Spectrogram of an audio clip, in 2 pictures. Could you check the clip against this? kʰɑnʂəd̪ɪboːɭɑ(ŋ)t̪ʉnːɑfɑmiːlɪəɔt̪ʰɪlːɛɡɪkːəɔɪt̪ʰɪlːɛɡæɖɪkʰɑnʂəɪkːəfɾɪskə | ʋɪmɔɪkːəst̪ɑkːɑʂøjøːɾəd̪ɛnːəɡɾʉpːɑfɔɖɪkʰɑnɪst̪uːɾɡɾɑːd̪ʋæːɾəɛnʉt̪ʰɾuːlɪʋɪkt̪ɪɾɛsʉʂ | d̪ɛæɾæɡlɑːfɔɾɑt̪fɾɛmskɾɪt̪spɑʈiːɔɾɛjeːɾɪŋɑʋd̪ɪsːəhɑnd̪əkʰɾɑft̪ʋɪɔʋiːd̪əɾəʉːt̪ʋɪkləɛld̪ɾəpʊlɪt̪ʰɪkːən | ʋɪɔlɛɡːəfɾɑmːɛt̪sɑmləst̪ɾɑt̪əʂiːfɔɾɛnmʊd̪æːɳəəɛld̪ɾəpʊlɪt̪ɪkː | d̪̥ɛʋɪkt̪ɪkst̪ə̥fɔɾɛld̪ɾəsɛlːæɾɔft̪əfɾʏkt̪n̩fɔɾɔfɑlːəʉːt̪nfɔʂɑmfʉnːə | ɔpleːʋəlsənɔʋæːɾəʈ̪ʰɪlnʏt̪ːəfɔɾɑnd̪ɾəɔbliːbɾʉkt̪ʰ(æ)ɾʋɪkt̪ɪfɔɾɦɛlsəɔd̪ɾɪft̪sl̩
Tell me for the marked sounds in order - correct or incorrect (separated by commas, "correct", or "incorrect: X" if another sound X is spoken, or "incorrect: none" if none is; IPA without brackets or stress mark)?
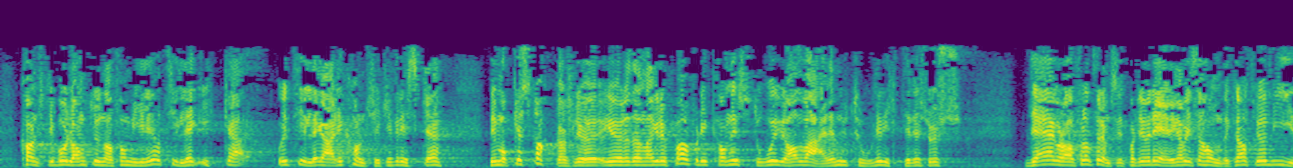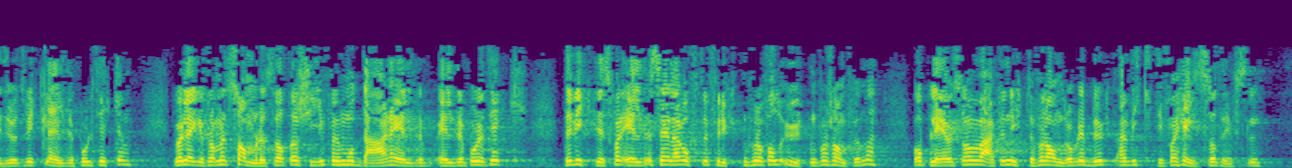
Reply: correct, correct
